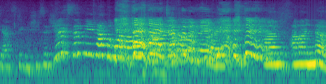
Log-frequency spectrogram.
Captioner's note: laughs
